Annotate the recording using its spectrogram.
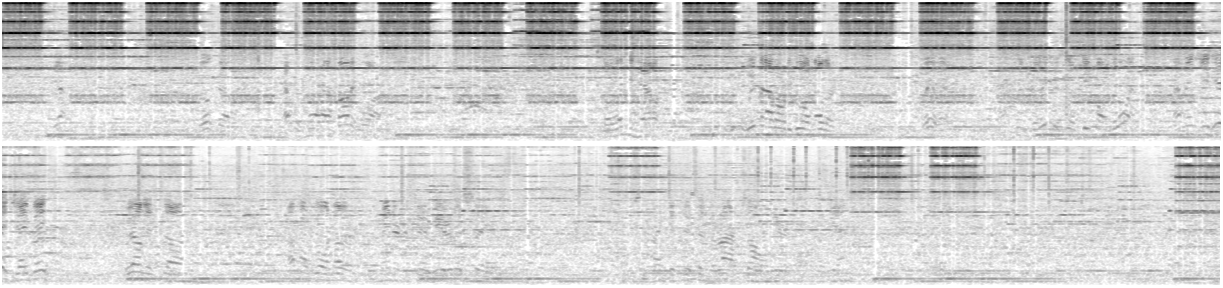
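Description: Slot machine's bell ringing steadily as it counts up the credits of a win, stopping about halfway through. A repeating low tune runs underneath.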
